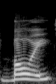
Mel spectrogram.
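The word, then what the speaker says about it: voy: Apesar de se escrever com V, boi se diz assim, com esse som de B, ok?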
